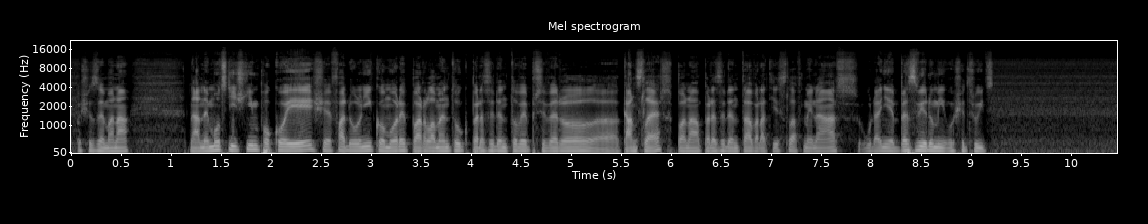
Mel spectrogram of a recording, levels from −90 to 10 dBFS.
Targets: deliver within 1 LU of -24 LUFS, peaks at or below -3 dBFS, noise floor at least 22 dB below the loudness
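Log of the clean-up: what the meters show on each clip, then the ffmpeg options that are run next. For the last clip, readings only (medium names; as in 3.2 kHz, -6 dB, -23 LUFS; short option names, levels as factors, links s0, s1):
loudness -33.5 LUFS; peak level -18.0 dBFS; loudness target -24.0 LUFS
-> -af "volume=2.99"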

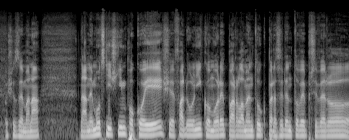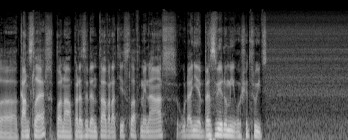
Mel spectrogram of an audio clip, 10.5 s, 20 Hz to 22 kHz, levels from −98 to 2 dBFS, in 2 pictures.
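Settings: loudness -24.0 LUFS; peak level -8.5 dBFS; noise floor -50 dBFS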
